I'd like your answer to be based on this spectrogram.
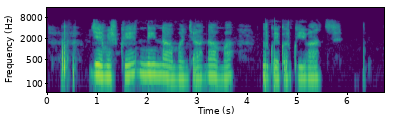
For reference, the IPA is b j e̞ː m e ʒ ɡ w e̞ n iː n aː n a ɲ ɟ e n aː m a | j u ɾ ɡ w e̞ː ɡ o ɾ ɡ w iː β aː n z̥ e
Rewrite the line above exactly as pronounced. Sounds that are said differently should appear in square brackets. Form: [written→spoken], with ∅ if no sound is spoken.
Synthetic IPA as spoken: b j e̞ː m e ʒ ɡ w e̞ n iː n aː [n→m] a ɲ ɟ [e→a] n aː m a | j u ɾ ɡ w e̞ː ɡ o ɾ ɡ w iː β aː n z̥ e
